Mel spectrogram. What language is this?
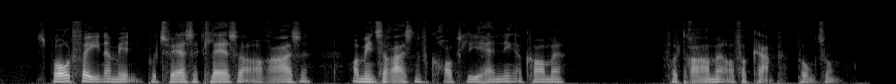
Danish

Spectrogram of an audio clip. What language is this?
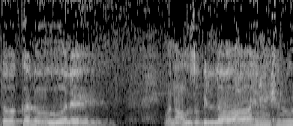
Malayalam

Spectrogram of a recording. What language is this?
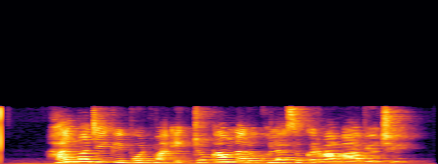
Gujarati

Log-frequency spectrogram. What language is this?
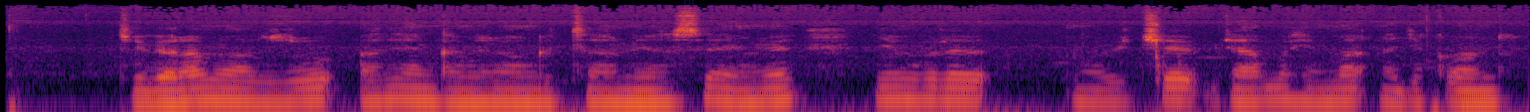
Kinyarwanda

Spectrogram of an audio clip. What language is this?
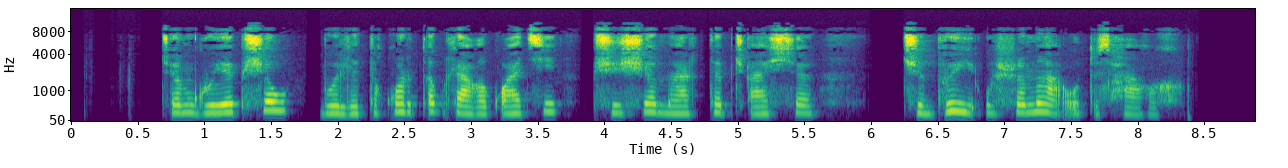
Adyghe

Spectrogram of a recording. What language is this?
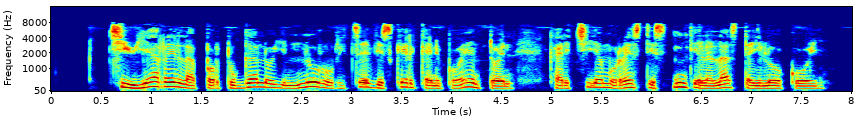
Esperanto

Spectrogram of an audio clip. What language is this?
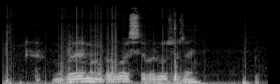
Kinyarwanda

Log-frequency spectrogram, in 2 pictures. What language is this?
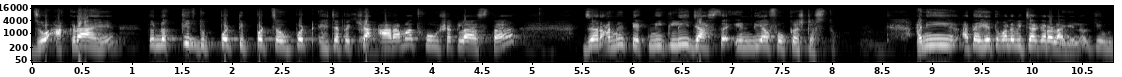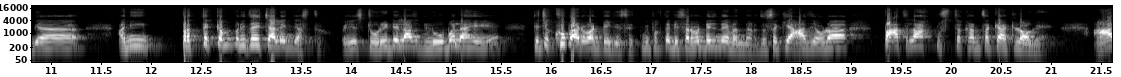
Marathi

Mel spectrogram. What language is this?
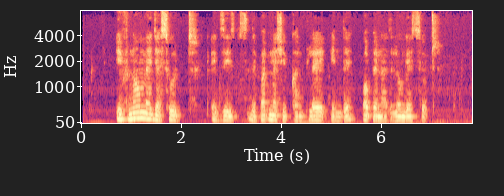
English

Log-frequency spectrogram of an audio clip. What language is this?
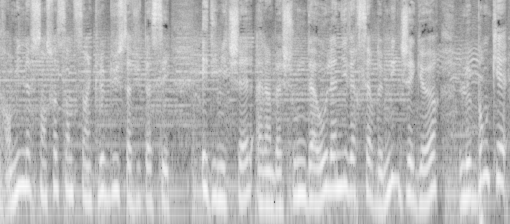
French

